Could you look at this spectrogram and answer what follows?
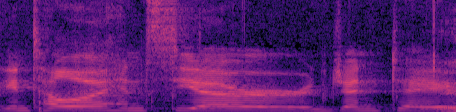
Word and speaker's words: Intelligentsia: It's like Intelligentsia or Gente. Or something. Intelligentsia, that's right.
